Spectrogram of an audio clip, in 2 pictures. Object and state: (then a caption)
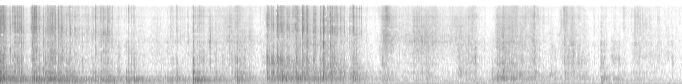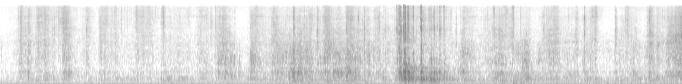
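Foam kitchen sponge with scouring pad. Fingers rub and scratch the green abrasive side of a soapy, hand-sized yellow and green foam kitchen sponge with a scouring pad, and squeeze the foam. The sound is a quiet, irregular run of wet crinkling, crackling and scratchy rasps, with louder bursts near the start, around two seconds and just after eight seconds.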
